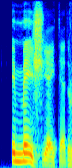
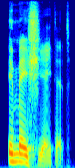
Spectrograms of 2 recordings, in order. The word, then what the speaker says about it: emaciated: دوستان لغت اول میگه، دقت کنین، دو تلفظ داریم. emaciated روی ام تشدید هست. امه اینجوری میگیم emaciated یا میگیم emaciated. emaciated emaciated emay نمیگیم emay. اوکی emaciated emaciated.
